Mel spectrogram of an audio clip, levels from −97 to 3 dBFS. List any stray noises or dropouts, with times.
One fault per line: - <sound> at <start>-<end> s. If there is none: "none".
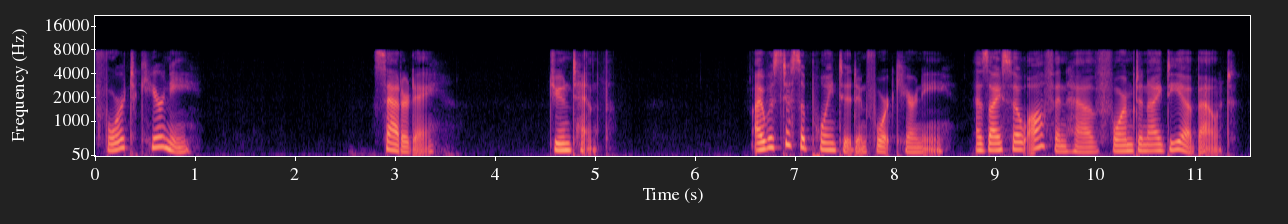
none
